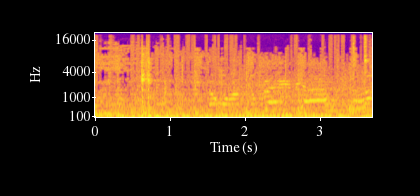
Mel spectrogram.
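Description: Keyboard shortcuts tapped on a computer keyboard during 3D modeling work in Blender, giving a few scattered, fairly soft key clicks over a steady background hum with no talking.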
